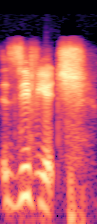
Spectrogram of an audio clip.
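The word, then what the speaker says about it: Żywiec: It's not the good Zvike then. Can she pronounce the name of it? I missed it. It's Zivic. Okay.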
